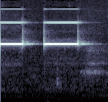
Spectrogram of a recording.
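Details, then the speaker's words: Box Quad multirotor, throttle down, rudder moved left to disarm; controller shows safe: two steady high beeps about half a second long, then quiet; normal disarm signal. "will disarm it, and it says safe on the controller. So throttle all the way down, rudder to the right, arm, rudder to the left, disarm."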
